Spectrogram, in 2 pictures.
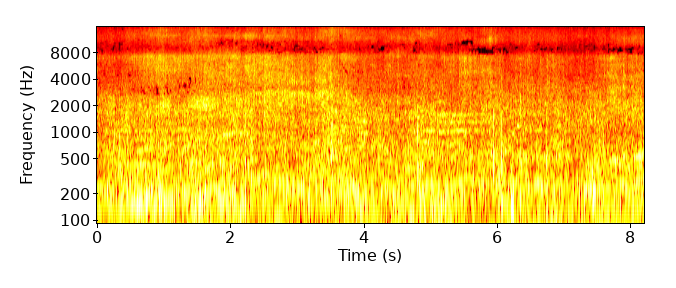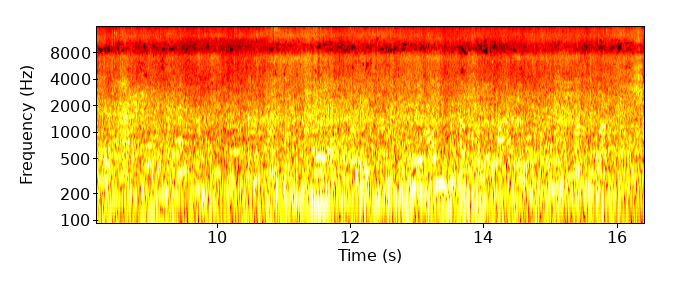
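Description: A plastic skating aid scrapes across ice.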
